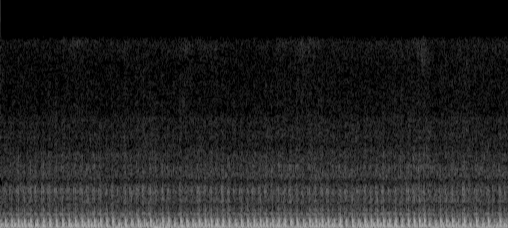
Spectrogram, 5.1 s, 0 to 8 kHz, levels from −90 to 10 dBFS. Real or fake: real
